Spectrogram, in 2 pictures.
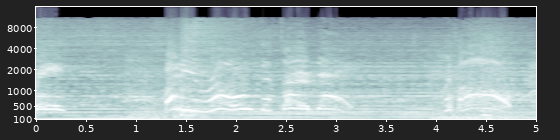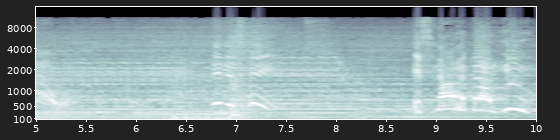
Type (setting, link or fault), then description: setting, large echoing room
